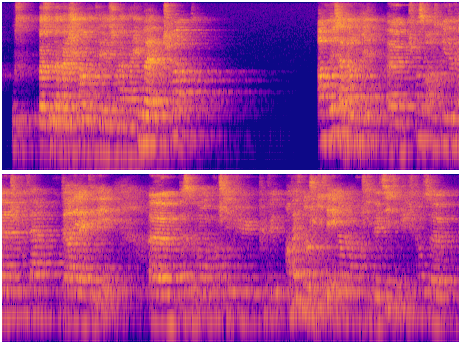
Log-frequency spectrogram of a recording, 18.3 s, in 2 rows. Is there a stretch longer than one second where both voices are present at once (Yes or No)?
No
